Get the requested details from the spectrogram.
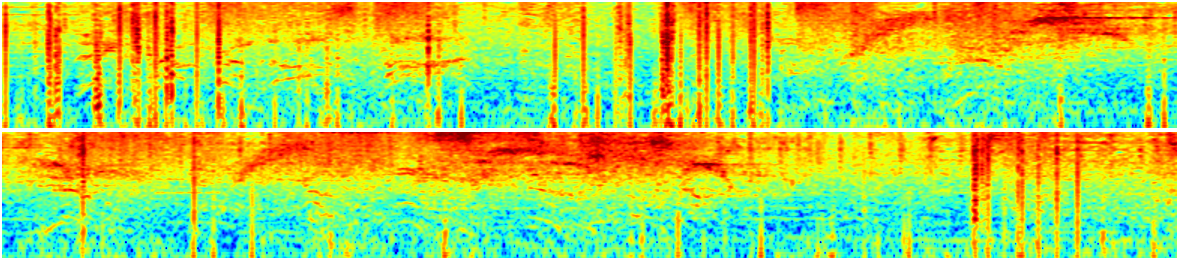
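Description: Energy weapons blast and crackle rapidly.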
